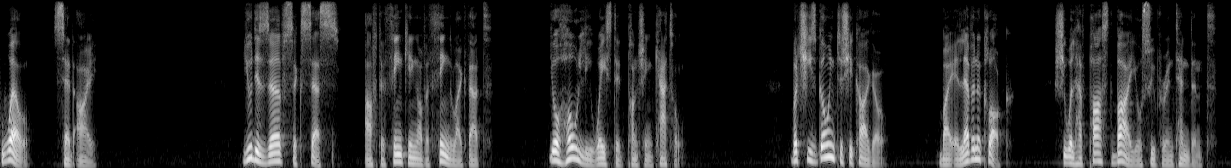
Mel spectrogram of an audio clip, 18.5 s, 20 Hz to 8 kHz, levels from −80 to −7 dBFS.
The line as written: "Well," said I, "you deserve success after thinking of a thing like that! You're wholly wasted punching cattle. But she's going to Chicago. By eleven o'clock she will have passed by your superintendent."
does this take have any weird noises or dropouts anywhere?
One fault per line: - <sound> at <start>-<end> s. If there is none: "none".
none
